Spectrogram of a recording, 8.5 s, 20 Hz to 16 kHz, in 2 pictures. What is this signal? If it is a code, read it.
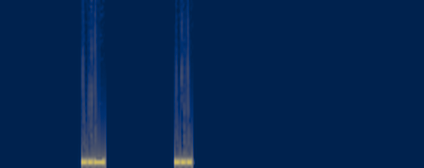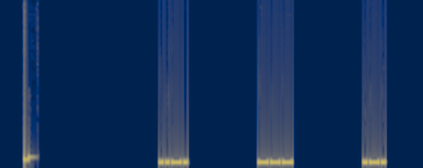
Morse code, heard as a keyed tone, about 38 wpm, spaced as for 11 wpm, 690 Hz. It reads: US FOR
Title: 8x Character Spacing - Top 300 Words - 40wpm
